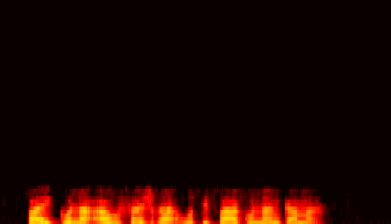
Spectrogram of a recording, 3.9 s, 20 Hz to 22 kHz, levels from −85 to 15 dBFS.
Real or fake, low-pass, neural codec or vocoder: real; 3.6 kHz; none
